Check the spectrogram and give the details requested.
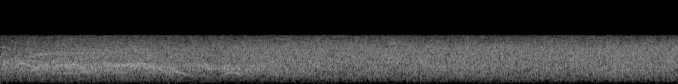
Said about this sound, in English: You got to give it a clap. Got to clap up.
